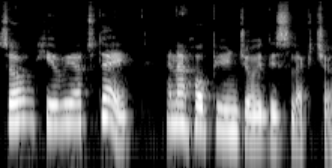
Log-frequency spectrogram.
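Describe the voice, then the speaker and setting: Her pitch swinging very widely, a woman with a Croatian accent is captured on a very clean recording with a silent background. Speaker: digital marketing trainer. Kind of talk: lecture.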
